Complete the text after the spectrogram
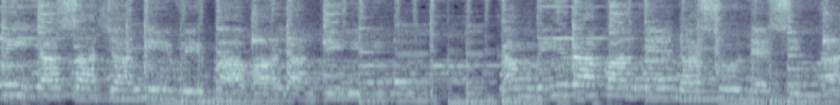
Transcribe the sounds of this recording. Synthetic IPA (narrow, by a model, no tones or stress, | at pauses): ijasad͡ʒaniɾibawajaŋdi | kambiɾapaŋɛnasulɛsika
